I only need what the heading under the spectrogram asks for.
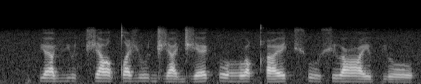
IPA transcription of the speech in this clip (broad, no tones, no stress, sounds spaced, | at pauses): pʲ a vʲ u t͡ʃ a tˤ ɯ ʒ u d͡ʒ a d͡ʒ ɛ k o ɦ o qʰ ɛ t͡ʃʰ u ʃ ɯ ʕ e pʲ o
